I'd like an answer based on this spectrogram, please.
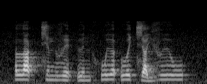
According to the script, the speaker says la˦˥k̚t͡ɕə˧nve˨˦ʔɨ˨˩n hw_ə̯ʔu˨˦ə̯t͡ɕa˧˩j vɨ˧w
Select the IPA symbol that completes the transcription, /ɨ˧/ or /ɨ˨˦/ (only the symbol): ɨ˨˦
